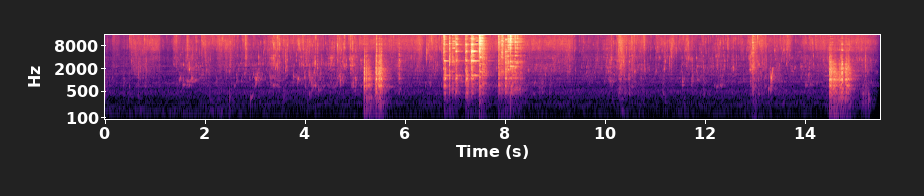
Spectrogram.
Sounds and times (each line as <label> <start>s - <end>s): water 0.0s - 15.5s
dishes 5.2s - 6.0s
dishes 6.8s - 8.4s
dishes 14.5s - 15.2s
